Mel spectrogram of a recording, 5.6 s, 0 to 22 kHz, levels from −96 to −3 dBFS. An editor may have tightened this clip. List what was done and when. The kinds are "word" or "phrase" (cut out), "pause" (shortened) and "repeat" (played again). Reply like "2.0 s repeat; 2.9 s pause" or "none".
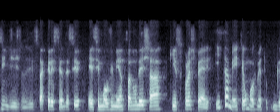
1.7 s pause; 3.3 s pause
